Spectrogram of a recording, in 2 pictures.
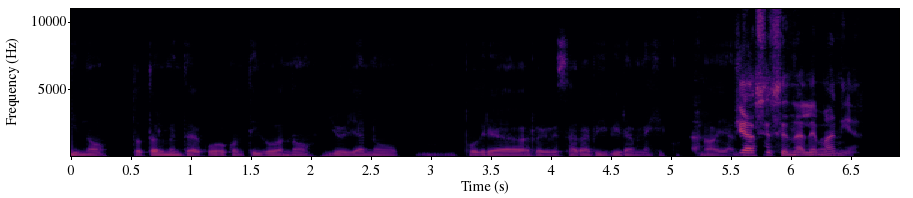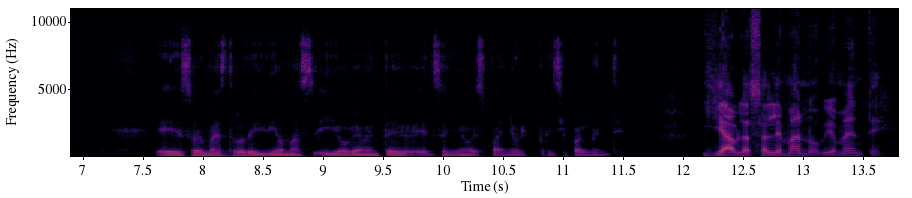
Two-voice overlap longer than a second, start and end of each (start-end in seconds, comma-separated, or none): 5.2-6.5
